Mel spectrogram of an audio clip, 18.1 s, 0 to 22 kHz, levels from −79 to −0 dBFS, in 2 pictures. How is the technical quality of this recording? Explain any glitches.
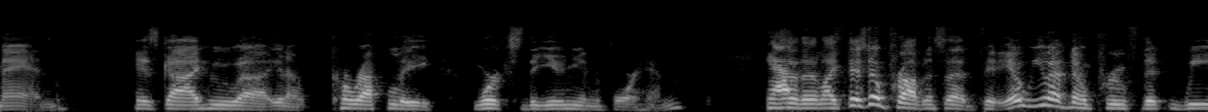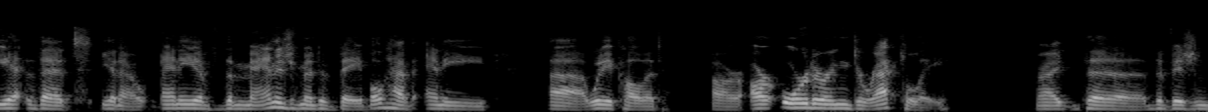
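Technical quality is limited by one fault running through the whole clip: Opus voice compression, plainly audible from start to finish. The speech sounds muffled, hoarse and faintly robotic, which fits a low bitrate of around 12 kbps in Opus's SILK speech mode. SILK models the voice as a predicted spectral envelope plus a coarsely coded excitation, so at this rate the fine detail and breathiness are lost. On a spectrogram, nothing appears above 8.5 kHz, leaving a flat ceiling, and the harmonic bands below it look smeared rather than crisp.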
